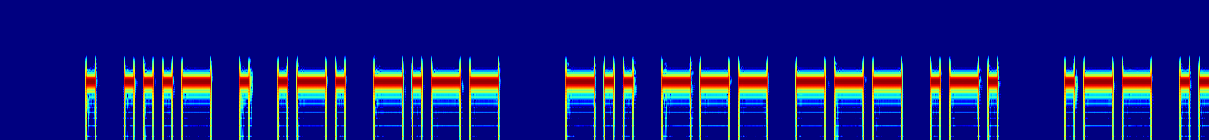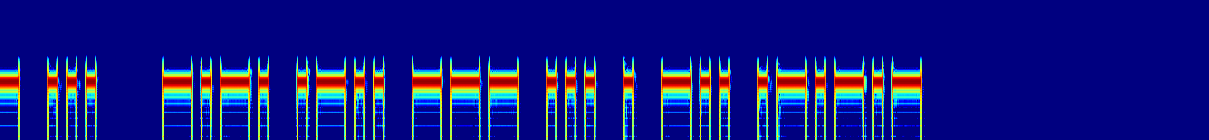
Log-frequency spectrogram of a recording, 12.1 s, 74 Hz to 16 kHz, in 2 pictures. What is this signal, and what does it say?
Morse code, heard as a keyed tone, about 25 wpm, 700 Hz. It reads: EVERY DOOR WAS CLOSED.
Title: Sentences from Top 1400 Words 25wpm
